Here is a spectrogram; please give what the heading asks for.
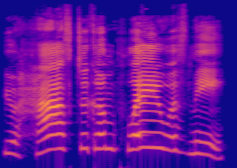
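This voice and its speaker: Very high-pitched, bubbly little girl. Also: lively intonation, slow, sharp tone, no echo, clean studio sound, heavily acted. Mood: cheerful. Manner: childish, dramatic, bubbly. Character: excitable chatty little girl, adoring daughter pleading for playtime. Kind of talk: anime audio roleplay acting.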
